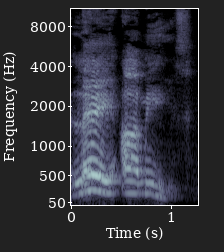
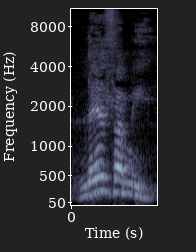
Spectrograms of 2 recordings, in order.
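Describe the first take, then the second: First: The s is kept apart from the next word. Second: The s runs straight into the next word. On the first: The speaker calls it wrong. "It's not les amis or les amis" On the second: The speaker calls it right. "when you have an S that comes before a word that begins with a vowel, that gets elided"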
